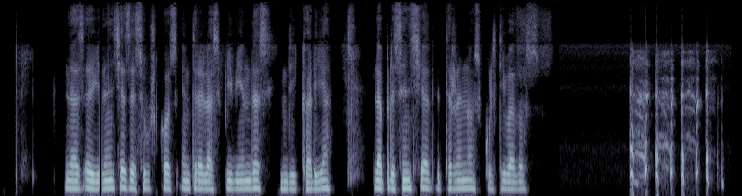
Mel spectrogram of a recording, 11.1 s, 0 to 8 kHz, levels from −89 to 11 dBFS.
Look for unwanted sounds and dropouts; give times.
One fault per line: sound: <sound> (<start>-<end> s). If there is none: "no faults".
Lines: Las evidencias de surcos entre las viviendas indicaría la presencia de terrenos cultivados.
sound: dropout (1.5-1.5 s)
sound: cough (9.4-10.9 s)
